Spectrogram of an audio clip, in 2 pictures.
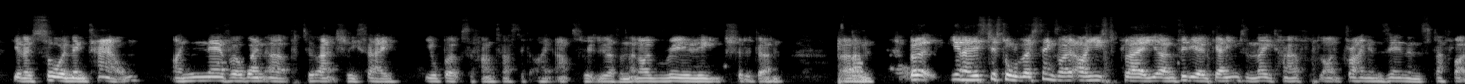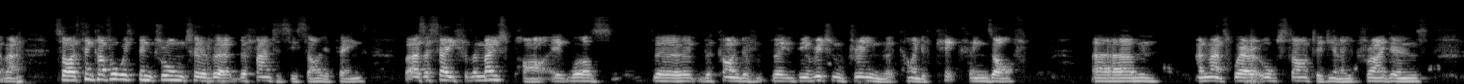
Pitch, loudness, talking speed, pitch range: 155 Hz, -18 LUFS, 210 wpm, 145-180 Hz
